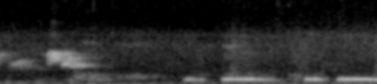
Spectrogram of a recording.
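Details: Vietnamese spotted doves singing 'thổ' style in a contest between a Sóc Trăng delta bird and a Cam Ranh mountain bird; faint high chirps come first, then four low, hollow coo notes in an uneven rhythm.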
